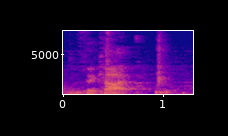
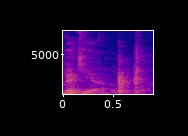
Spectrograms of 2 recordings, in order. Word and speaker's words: Vikaya: So, the natives would call it Vikaya. Those that are refugees from the farther south would call it Vikia.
